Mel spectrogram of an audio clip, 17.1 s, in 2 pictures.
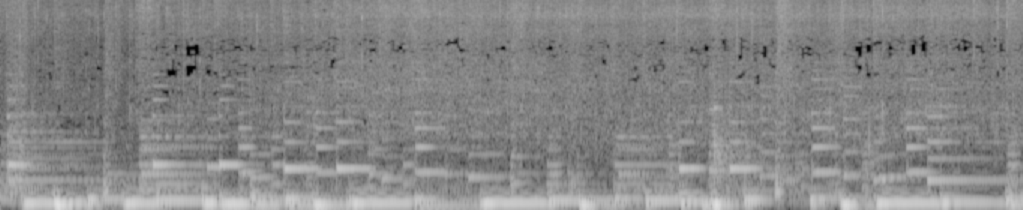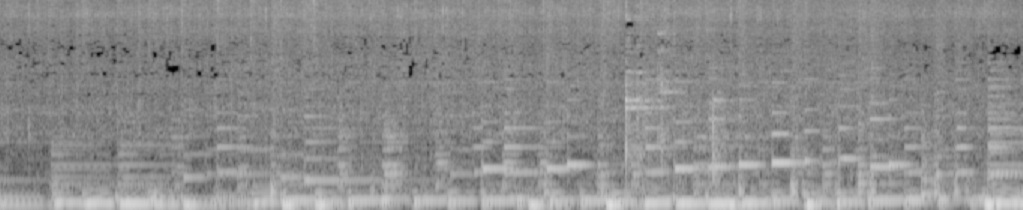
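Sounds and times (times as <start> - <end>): background music with deep bass: 0.0 - 17.0
eggs sizzling in a wok: 0.0 - 17.0
sauce pouring: 3.1 - 16.6.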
